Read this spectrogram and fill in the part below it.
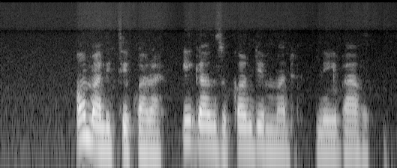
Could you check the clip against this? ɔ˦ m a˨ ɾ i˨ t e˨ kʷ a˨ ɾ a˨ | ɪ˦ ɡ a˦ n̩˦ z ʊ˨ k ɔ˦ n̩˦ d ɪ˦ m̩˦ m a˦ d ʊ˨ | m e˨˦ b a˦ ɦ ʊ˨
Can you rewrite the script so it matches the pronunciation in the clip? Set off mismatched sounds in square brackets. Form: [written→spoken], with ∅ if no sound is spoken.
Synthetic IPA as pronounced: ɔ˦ m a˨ [ɾ→l] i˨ t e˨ kʷ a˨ ɾ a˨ | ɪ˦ ɡ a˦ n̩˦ z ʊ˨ k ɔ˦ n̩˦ d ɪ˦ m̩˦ m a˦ d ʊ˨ | [m→n] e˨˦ b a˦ ɦ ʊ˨

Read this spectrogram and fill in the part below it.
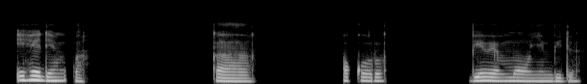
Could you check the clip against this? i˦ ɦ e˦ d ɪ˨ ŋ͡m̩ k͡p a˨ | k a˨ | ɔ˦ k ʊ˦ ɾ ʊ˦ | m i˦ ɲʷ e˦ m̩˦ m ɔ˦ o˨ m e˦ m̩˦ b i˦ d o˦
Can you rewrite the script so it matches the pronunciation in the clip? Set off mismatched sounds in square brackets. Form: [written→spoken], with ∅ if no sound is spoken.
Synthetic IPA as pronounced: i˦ ɦ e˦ d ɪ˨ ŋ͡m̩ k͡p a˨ | k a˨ | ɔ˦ k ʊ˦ ɾ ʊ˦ | [m→b] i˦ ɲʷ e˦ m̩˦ m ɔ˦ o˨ [m→ɲ] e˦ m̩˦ b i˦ d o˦

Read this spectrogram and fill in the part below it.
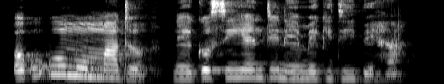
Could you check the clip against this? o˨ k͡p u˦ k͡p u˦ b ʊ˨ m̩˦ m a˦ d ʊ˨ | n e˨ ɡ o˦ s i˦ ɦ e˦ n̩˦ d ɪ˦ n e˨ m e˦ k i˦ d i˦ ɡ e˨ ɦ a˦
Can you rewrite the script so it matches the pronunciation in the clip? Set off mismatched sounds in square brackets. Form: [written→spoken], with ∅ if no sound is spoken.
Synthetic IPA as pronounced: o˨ k͡p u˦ k͡p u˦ [b→m] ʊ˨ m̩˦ m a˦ d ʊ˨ | n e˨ ɡ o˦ s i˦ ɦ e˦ n̩˦ d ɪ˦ n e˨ m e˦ [k→ɡ] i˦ d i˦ [ɡ→b] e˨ ɦ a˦

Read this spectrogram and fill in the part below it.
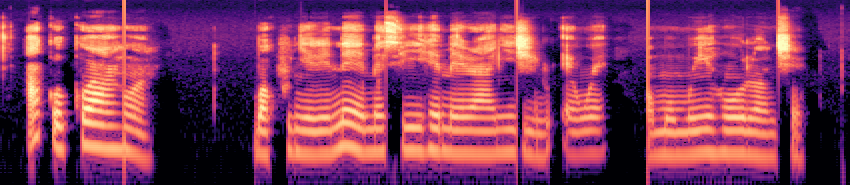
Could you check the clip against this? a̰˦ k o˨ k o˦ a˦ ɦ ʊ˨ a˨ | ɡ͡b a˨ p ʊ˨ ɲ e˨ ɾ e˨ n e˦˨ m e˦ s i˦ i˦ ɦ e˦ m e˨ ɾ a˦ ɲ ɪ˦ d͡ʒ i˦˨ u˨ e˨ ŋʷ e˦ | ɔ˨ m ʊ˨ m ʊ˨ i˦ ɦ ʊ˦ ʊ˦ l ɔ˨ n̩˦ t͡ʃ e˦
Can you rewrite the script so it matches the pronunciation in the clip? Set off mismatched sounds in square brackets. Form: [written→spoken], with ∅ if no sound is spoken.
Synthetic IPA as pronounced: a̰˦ k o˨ k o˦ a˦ ɦ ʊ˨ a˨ | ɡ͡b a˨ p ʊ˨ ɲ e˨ ɾ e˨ n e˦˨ m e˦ s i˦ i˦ ɦ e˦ m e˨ ɾ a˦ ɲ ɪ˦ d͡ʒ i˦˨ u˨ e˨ ŋʷ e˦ | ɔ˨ m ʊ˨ m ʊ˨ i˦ ɦ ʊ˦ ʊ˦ l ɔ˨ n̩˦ t͡ʃ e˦

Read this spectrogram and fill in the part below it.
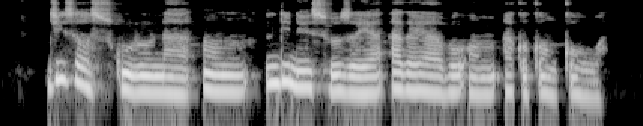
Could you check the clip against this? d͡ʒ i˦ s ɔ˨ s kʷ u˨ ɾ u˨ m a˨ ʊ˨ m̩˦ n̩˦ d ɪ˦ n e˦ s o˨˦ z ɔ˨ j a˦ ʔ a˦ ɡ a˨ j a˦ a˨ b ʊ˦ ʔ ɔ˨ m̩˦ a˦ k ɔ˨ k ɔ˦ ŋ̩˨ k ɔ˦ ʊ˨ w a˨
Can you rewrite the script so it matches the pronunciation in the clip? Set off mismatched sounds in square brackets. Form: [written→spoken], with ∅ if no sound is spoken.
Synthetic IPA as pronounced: d͡ʒ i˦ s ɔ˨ s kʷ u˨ ɾ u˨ [m→n] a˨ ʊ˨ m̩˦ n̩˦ d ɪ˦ n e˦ s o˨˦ z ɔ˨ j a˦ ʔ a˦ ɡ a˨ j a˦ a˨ b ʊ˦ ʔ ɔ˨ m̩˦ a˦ k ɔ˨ k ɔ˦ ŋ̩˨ k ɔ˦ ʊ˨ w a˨

